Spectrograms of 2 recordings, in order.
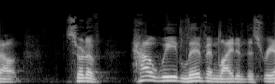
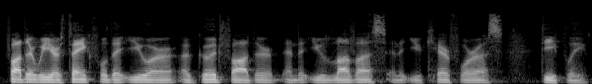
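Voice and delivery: hushed, unhurried closing prayer; 4 semitones lower, 4 dB quieter than usual. Acted. Pastor praying over the church, hushed and reverent. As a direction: pray it softly before God.

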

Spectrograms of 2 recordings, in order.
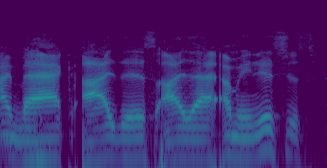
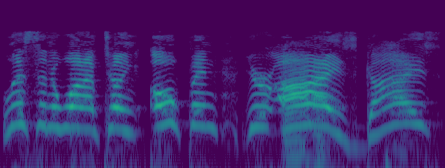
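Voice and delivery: much higher and louder, open your eyes very slow; emphatic plea; 12 semitones higher, 10 dB louder than usual. Shown as a demonstration. Pastor urging the congregation to see, loud slow plea. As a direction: preach it out, urgent and insistent. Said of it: "Verse thirty-five".

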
